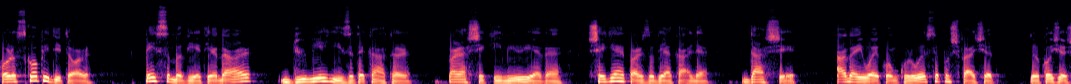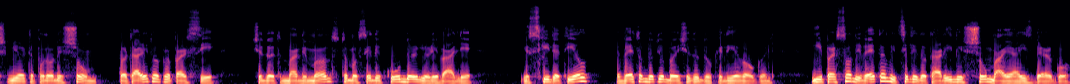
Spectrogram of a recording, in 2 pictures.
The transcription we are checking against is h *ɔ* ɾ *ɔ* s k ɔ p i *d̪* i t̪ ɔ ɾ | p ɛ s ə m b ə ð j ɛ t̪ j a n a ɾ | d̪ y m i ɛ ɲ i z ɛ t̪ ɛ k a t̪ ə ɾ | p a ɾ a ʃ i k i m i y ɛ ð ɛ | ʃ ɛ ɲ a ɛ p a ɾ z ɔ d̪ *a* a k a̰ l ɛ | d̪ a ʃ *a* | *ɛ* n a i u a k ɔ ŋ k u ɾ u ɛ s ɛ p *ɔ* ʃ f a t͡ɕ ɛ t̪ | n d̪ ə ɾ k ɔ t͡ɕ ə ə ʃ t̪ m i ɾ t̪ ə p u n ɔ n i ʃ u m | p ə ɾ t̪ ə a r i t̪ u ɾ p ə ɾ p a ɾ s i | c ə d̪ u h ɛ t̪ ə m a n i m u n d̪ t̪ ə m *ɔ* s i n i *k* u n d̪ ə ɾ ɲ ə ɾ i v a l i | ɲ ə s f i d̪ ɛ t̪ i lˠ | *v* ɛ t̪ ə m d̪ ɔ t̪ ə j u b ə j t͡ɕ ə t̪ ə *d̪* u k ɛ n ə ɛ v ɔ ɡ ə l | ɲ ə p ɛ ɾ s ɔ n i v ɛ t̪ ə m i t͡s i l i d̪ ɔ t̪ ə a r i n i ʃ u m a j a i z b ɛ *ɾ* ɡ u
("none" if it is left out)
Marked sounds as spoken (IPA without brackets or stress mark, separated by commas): ɔ, ɔ, d̪, i, i, a, ɔ, ɔ, k, v, d̪, ɾ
